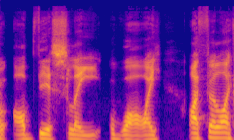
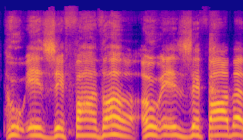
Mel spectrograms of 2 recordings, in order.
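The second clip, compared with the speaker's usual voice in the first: hammed-up French accent; 10 semitones higher, 4 dB louder than usual. Host mocking the actors' French accents, hammed up. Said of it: "sounded really, really hammed up".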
